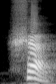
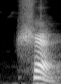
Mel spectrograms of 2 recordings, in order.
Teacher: जिसका उच्चारण हम मूर्धा से करते हैं इसलिए इसको मूर्धन्य षकार कहते हैं, और श दांतों से उसका उच्चारण होता है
